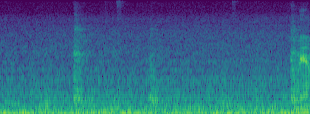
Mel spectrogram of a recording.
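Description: An Adirondack Railroad train rumbles low and steady as it rolls over a crossing on a winter day, with a few brief higher squeals and clanks riding over the continuous rolling noise.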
